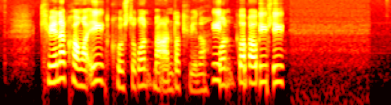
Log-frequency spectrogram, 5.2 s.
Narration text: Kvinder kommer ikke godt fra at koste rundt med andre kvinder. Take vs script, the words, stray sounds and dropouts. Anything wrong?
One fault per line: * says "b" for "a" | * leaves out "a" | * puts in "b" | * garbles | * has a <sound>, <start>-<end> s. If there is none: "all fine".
* leaves out "godt fra"
* garbles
